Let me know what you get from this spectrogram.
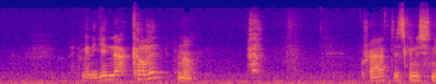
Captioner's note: scoffs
